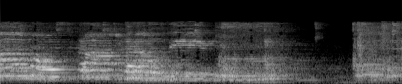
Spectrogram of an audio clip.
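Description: A children's greeting song with singing over backing music. It breaks off briefly about three seconds in, then the music comes back.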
